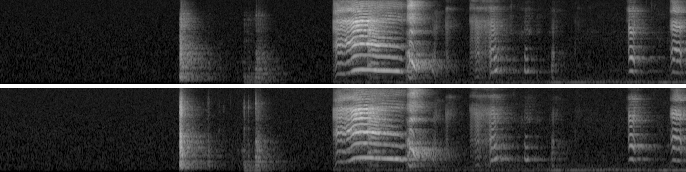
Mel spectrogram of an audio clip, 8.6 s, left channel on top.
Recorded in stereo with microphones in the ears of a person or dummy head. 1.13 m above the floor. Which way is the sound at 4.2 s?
10° left (ahead or behind).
